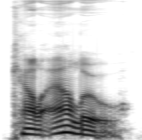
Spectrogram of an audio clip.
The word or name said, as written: callaloo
